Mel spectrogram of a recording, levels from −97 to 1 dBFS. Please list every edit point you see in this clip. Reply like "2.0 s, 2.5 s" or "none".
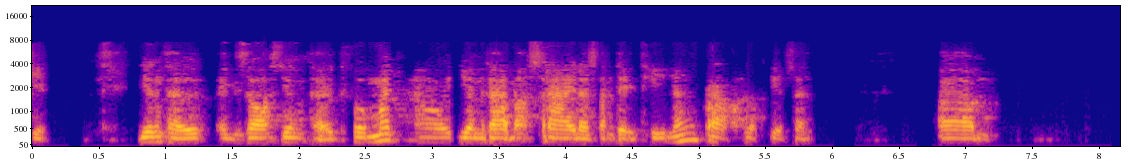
3.1 s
